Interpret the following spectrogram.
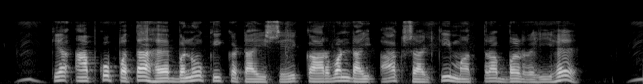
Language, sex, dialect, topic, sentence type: Hindi, male, Kanauji Braj Bhasha, agriculture, statement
